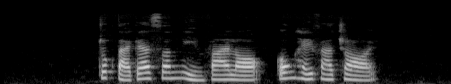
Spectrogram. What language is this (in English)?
Cantonese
